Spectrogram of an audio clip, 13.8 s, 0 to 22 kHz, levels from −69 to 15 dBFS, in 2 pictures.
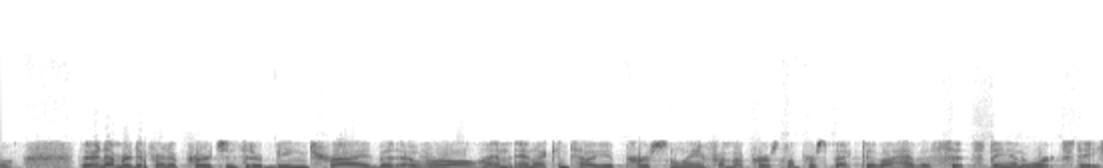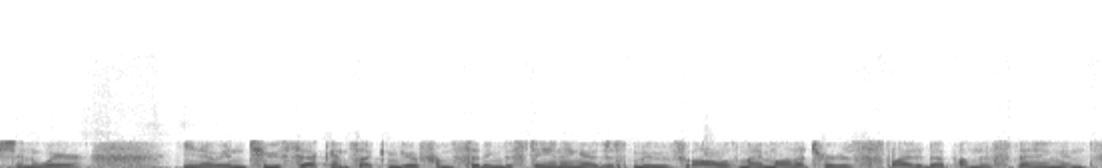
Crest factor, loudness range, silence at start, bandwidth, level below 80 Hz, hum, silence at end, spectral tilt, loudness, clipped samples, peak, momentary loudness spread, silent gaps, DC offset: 16 dB; 2 LU; 0 s; 6.4 kHz; -44 dBFS; none; 0 s; -7.5 dB/octave; -21 LUFS; under 0.1%; -4 dBFS; 4 LU; none; under 0.1%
